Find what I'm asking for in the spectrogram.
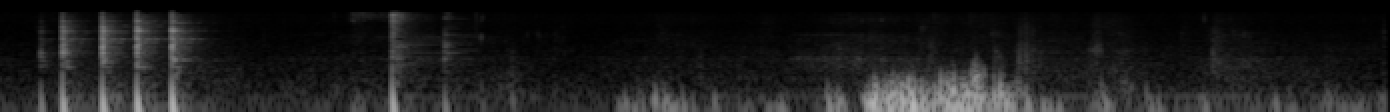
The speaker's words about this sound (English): You start stirring. And what I do now is I'm going to stir a while and then I'm going to leave and then come back.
